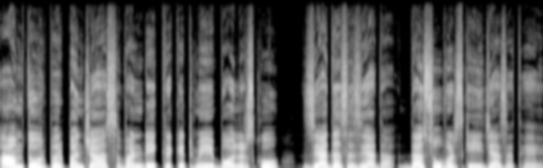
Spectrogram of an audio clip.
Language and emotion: Urdu, neutral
